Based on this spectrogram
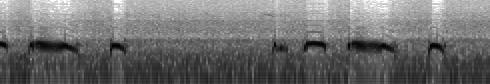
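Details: Tekukur, or spotted dove, calling gagap full style: drawn-out descending coos, each followed by a brief curved note, plus quick stammered pairs of short notes, with a faint background hum.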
